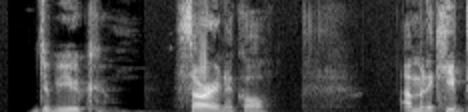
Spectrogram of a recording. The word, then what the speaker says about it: Dubuque: I'm gonna say it wrong Nicole is a dubeck Dubuque sorry Nicole I'm gonna keep this joke going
